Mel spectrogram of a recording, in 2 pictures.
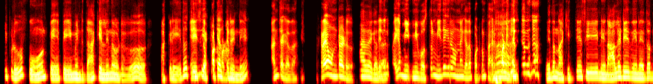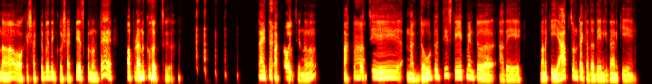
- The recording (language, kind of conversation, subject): Telugu, podcast, పేపర్లు, బిల్లులు, రశీదులను మీరు ఎలా క్రమబద్ధం చేస్తారు?
- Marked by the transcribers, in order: in English: "ఫోన్ పే పేమెంట్"; other background noise; laughing while speaking: "పారిపోవట్లేదు కదా!"; in English: "ఆల్రెడీ"; giggle; laughing while speaking: "ఓకే"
